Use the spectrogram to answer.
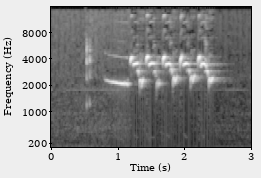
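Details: Ryukyu robin, a threatened bird endemic to Okinawa, Japan, singing: one sharp note, then a long clear whistle followed by a quick run of bright, descending chattering notes repeated about four times a second.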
